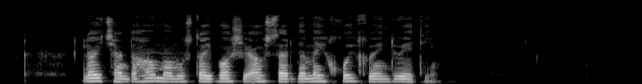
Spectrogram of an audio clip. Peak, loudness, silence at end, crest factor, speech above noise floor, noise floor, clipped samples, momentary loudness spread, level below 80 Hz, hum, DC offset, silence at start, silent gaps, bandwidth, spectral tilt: -4 dBFS; -21 LUFS; 2.05 s; 20 dB; 58 dB; -78 dBFS; under 0.1%; 5 LU; -66 dBFS; none; under 0.1%; 0.85 s; none; 11 kHz; -6.5 dB/octave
